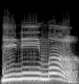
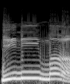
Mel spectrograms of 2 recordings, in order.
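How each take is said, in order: First: The g sound in the middle is dropped. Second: The same.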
